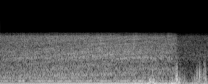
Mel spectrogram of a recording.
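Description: RV furnace blower running with a steady rush of air and a low hum, the rush falling away near the end with a few knocks as it shuts off.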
